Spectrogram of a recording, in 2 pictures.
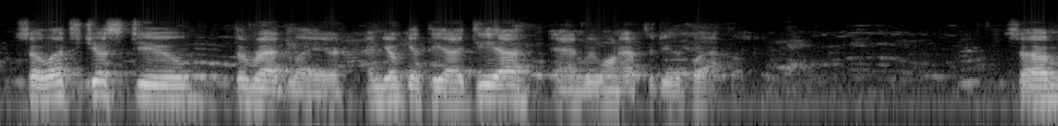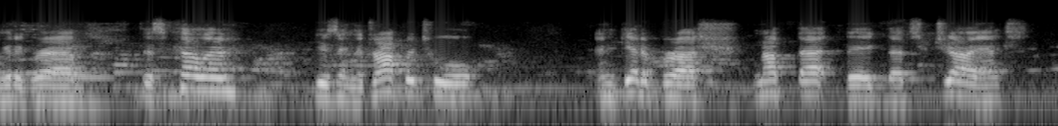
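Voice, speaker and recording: A man speaks at a fairly slow pace with a fairly high pitch and lively intonation, leaving long, frequent pauses. His loudness swings widely, and there is noticeable background noise. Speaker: stencil artist teaching a workshop. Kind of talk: tutorial. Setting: live-streamed workshop in a store.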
